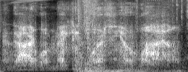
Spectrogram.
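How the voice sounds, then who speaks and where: A man voicing a sly, grandiose alien crime boss in a video game, gravelly and theatrical, with florid, menacing phrasing. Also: close to an everyday voice. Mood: smooth, scheming. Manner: theatrical, florid, drawn-out phrasing with sinister chuckles. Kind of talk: video game character acting. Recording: loud music under the voice.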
